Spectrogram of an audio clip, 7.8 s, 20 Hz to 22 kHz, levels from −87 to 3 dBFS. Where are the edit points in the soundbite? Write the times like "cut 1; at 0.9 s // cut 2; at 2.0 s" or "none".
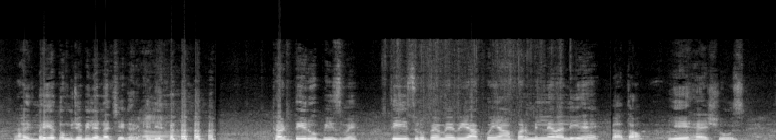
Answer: cut 1; at 2.3 s // cut 2; at 6.0 s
